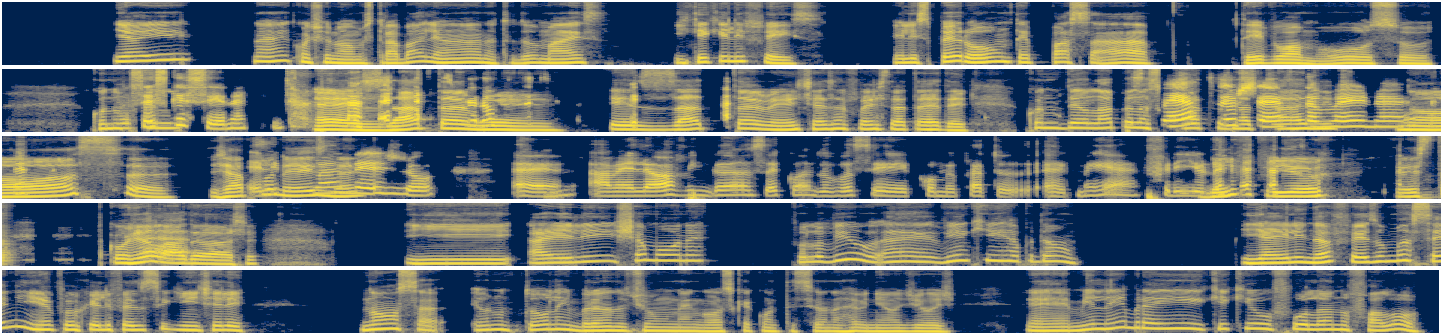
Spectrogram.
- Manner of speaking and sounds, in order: tapping; laugh; laugh; other background noise; laugh
- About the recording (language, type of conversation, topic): Portuguese, podcast, Como o erro faz parte do seu processo criativo?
